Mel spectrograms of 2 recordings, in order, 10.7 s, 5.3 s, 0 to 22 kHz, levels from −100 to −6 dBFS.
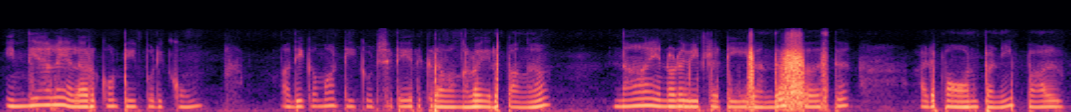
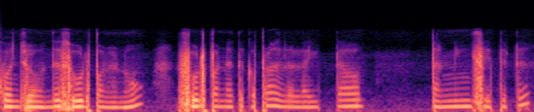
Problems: constant background noise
